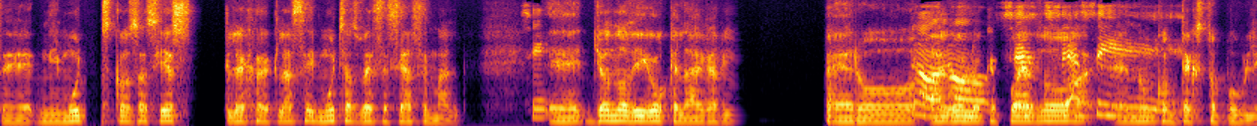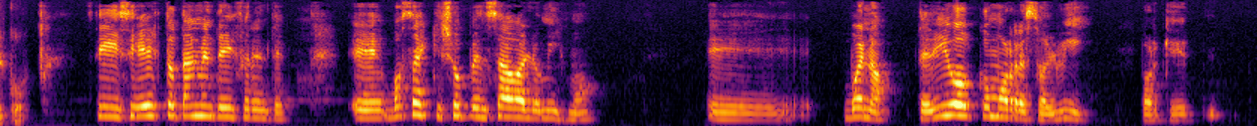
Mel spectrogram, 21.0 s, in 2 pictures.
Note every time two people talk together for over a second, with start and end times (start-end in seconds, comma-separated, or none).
7.6-9.9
